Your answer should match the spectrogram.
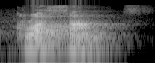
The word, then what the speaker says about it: croissant: or true so uh in an english-speaking country like america the more popular pronunciation is croissants okay but um some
